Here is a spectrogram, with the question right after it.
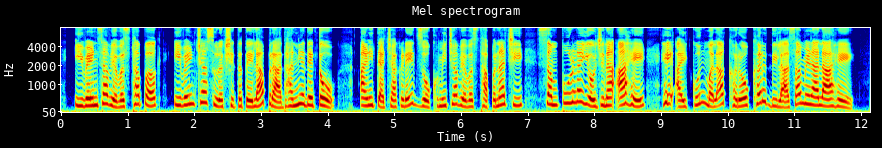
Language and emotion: Marathi, happy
